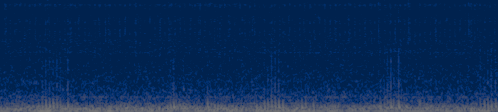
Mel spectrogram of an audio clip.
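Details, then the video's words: Low rumbling purr from a sleeping orange tabby domestic cat indoors, steady and even, with slight pulsing in loudness throughout. "Cat Purring"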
